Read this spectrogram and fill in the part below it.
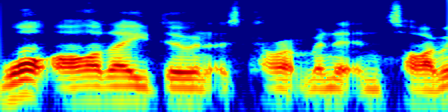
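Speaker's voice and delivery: usual speaking voice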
